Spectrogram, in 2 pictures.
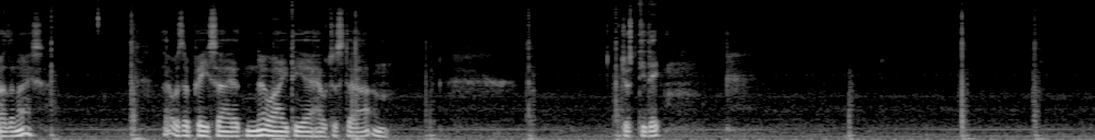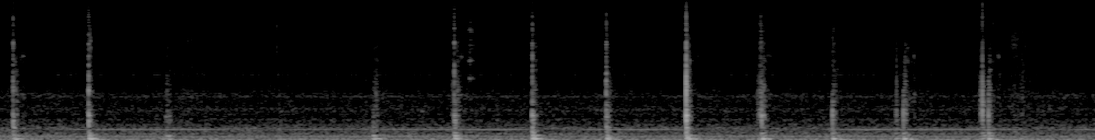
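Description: A punch needle taps rhythmically through stretched cloth.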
